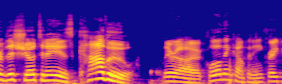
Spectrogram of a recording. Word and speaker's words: KAVU: It's pronounced Kavu, like Yahoo.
